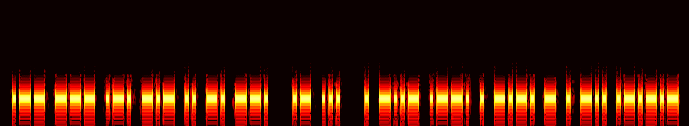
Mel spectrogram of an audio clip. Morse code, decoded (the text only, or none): WORKING AS EXPECTED.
